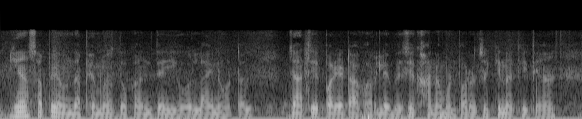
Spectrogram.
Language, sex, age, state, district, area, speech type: Nepali, male, 18-30, West Bengal, Jalpaiguri, rural, spontaneous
